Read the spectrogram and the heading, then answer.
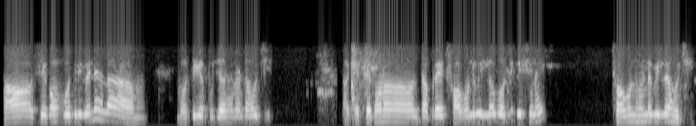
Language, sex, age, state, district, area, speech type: Odia, male, 30-45, Odisha, Puri, urban, conversation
